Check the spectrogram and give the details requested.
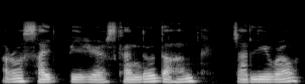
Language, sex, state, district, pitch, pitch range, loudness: Nagamese, male, Nagaland, Kohima, 120 Hz, 115-140 Hz, -18 LUFS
